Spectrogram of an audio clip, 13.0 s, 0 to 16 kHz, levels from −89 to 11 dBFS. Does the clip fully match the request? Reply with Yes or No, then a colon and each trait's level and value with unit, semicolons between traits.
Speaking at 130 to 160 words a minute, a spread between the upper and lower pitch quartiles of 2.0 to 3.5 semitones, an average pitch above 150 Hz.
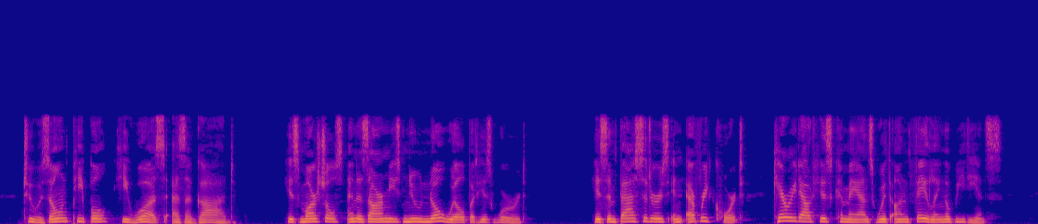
Yes: average, 155 wpm; average, 2.9 semitones; high, 190 Hz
